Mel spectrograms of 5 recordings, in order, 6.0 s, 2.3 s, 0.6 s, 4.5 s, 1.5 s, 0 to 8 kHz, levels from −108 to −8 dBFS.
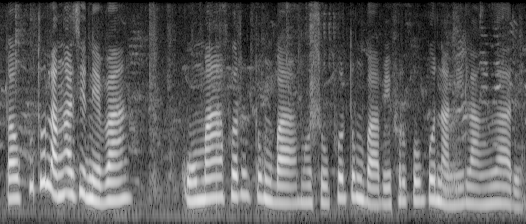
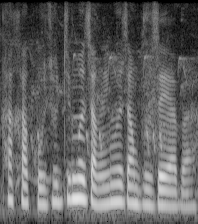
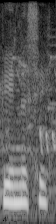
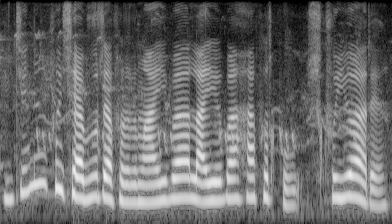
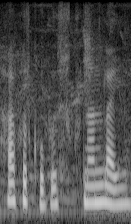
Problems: constant background noise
